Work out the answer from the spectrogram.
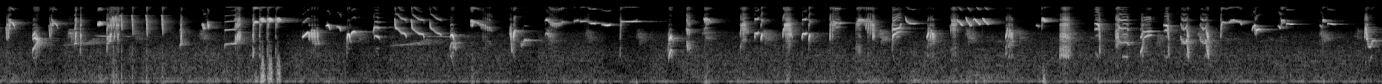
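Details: Orange-headed thrush, a young bird freshly through its moult, delivers a long unbroken ngerol song: dense high squeaky notes, sharp chips and quick whistled flourishes run together without pause, over a faint low hum.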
